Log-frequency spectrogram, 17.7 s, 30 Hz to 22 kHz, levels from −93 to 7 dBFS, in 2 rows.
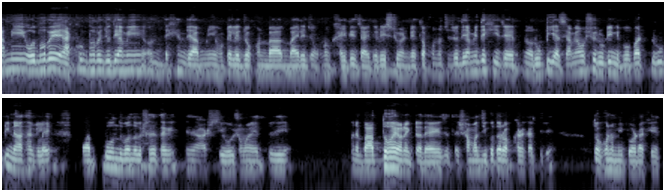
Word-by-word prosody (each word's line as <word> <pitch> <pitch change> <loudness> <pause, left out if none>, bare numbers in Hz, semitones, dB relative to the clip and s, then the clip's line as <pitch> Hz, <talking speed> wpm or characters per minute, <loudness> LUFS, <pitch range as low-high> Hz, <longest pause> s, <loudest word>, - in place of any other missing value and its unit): আমি 170 +3 -3 0.2
ওভাবে 170 +4 +4 0.2
এককভাবে 170 -2 -3
যদি 165 +1 0
আমি 165 +1 -3 0.2
অ - - -9 0.2
দেখেন 170 -1 -7
যে - - +3
আমি 125 +1 -10
হোটেলে 125 +3 0
যখন 120 0 -3
বা 115 - +6 0.2
বাইরে 115 +2 +2
যখন 115 +3 -11
খাইতে 115 +3 -3
যাই 105 - +1
তো - - -7
রেস্টুরেন্ট 120 -4 -5
এ - - -6
তখন 135 - -6
হচ্ছে 130 - -15
যদি 135 +1 -3
আমি 155 +2 -4
দেখি 170 -1 -3
যে 130 - +4 0.3
উ - - -1
রুটি 130 +5 -4
আছে - - -7
আমি 140 - -7
অবশ্যই 175 +3 -2
রুটি 145 +2 +1
নিবো। 125 0 -4
বাট 140 - +6 0.2
রুটি 155 +5 -3
না - - +5
থাকলে 125 -2 -2 0.5
আ - - +6 0.3
বন্ধু 150 -3 0
বান্ধবের 135 -2 +1
সাথে 140 0 -1
তা - - +1 0.5
আসছি - - -11
ওই 125 - -3
সময় 120 0 -6 0.2
তে - - -12 1.1
মানে 130 - -4
বাধ্য 125 0 +5
হয় 155 -2 +10
অনেকটা 125 -3 +2
দেখা 115 0 +5
গেছে 115 +2 -6
তে - - -10
সামাজিকতা 125 - 0
রক্ষার - - 0
খাতিরে। 435 - -7 0.6
তখন 140 - +1
আমি 125 0 -5
পরোটা 120 0 +1
খে - - -10
130 Hz, 200 wpm, -24 LUFS, 125-160 Hz, 1.1 s, হয়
